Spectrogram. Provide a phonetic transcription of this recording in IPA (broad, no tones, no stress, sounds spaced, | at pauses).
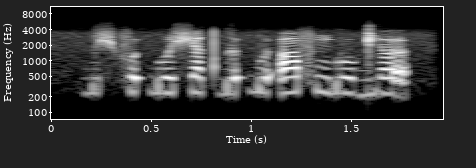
ɡ ə ʃ f ə ʔ ɡʷ ə ʃ ɑ t ɡ ə ʔ b ə ʔ ɑ f ŋ ɡ o ɡ j ɐ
